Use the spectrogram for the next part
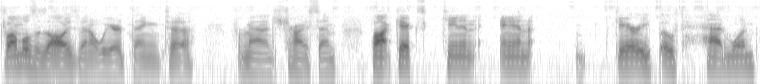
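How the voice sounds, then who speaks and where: Guy with a lowish voice doing chill gameplay commentary, casual, swears a bit. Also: steady tone, normal speed, darkish tone, highs cut off. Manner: laid-back, swears casually. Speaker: gaming video host.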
